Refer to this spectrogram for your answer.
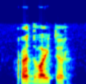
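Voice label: "рӧдвойтыр", Komi, male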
